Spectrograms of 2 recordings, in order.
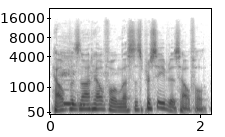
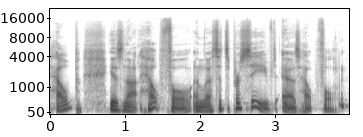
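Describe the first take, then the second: First: It is said fast. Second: It is said at a normal speed.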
